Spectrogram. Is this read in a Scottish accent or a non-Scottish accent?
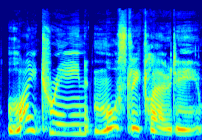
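Scottish. It is read in a Scottish accent.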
